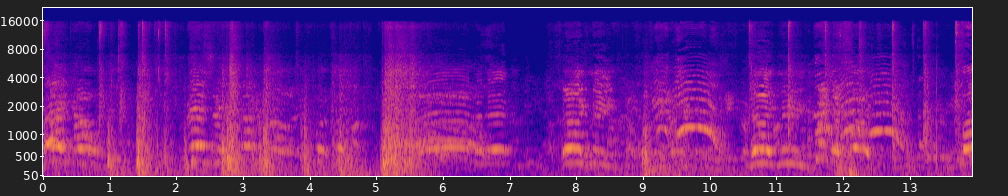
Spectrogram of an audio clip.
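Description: Bodies slam heavily onto a mat.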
